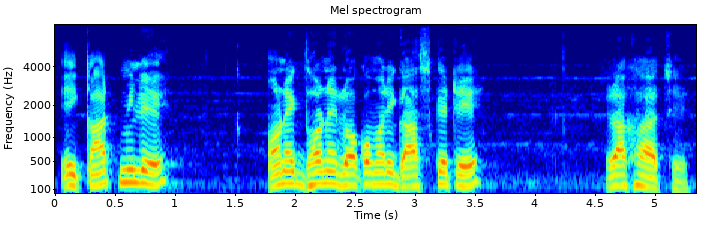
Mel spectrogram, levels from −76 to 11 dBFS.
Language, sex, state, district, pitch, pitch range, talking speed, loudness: Bengali, male, West Bengal, Cooch Behar, 150 Hz, 135-165 Hz, 125 wpm, -14 LUFS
